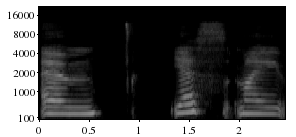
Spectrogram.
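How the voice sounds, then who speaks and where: A woman with an English accent against a quiet background. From England. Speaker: model maker, reality show contestant. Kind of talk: casual interview.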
